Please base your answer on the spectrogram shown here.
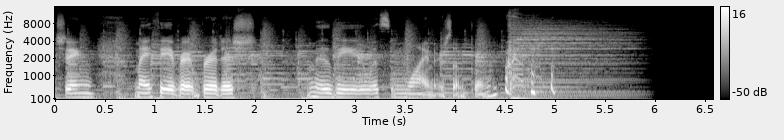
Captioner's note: chuckles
